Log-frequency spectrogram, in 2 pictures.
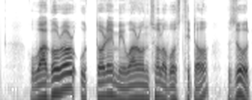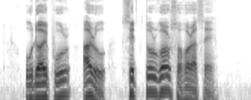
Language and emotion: Assamese, neutral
